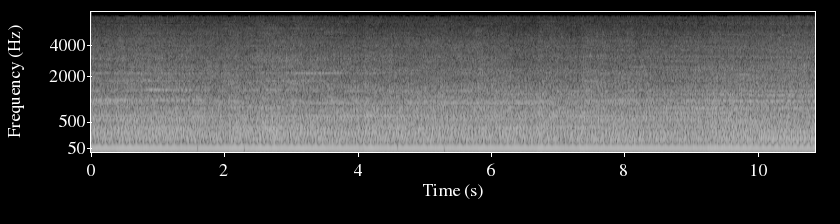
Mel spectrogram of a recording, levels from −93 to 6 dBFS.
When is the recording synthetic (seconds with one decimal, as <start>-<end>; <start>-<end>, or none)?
1.6-2.3; 4.6-5.3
